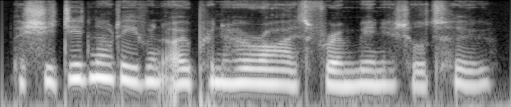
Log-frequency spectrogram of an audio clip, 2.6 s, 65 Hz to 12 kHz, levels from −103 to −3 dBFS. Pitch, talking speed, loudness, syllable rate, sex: 210 Hz, 305 wpm, -15 LUFS, 7.1 syllables/s, female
